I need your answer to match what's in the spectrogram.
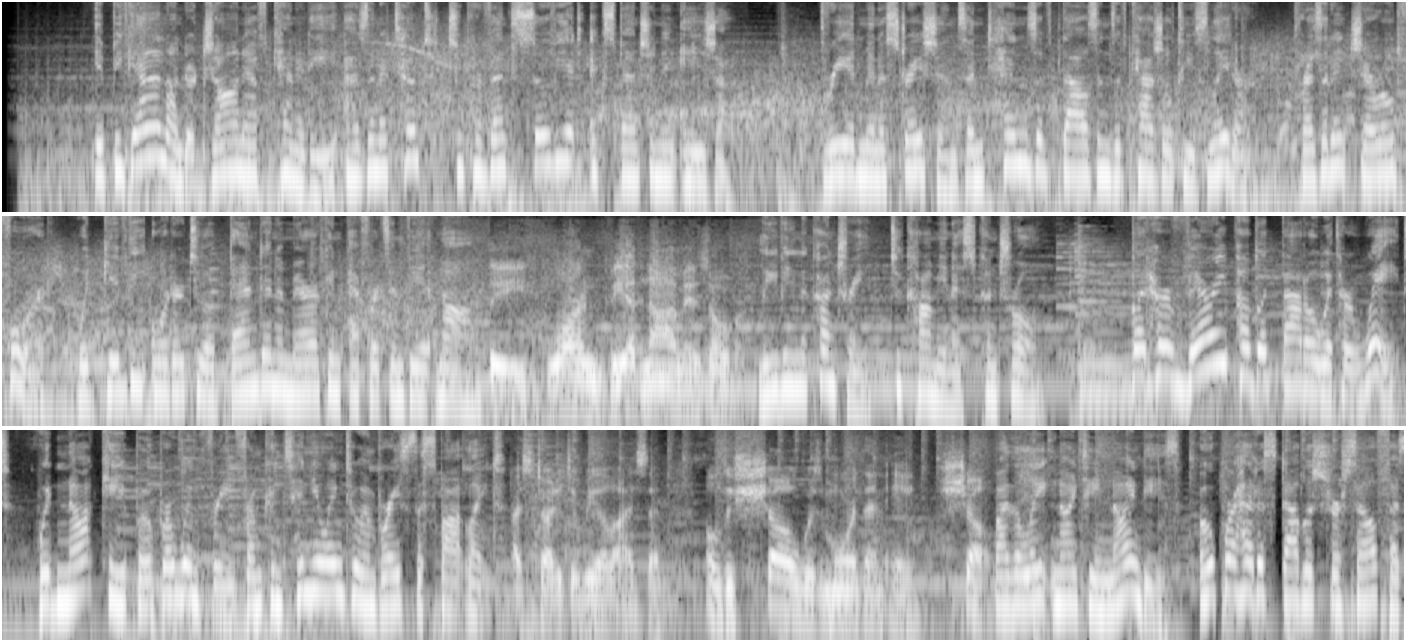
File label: TV Narration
